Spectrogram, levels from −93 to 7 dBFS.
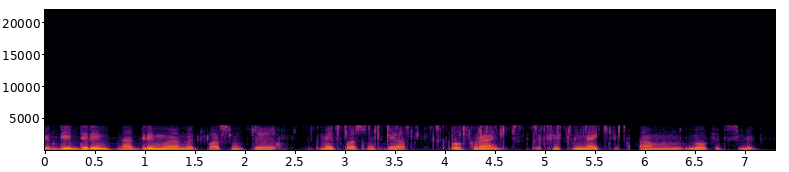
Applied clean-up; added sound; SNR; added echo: neural separator model SepFormer WHAMR!.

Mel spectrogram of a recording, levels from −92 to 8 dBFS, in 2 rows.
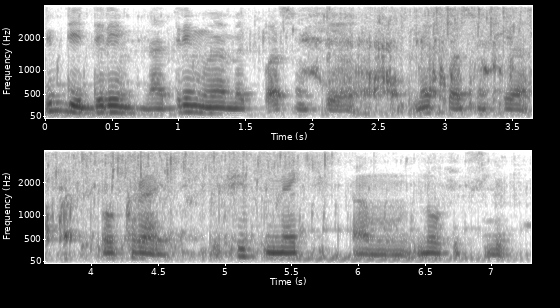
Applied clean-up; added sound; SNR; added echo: none; Trickle, dribble / Bathtub (filling or washing) / Sink (filling or washing) / Gurgling; 12 dB; reverberation time 0.2 s.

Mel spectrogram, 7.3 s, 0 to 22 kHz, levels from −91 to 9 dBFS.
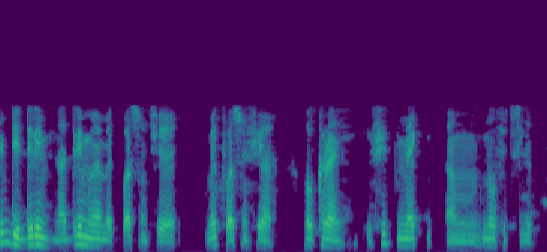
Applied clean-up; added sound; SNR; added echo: none; none; none; none.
